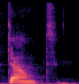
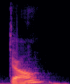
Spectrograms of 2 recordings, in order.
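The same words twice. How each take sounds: First: The word is clearly and fully enunciated. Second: The word is mumbled and not fully enunciated. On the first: It sounds more feminine. "to say don't is more feminine" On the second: It sounds more masculine. "to say don't is more masculine"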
